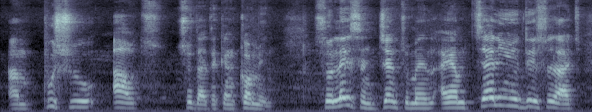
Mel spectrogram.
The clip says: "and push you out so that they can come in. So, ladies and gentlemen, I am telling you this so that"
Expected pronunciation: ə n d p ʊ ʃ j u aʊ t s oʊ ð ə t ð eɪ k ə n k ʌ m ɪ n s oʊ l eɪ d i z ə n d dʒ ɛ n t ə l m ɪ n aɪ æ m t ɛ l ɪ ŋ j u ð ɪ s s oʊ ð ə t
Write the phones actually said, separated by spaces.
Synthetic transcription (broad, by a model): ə n p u ʃ j u aʊ t s oʊ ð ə t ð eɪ k ə n k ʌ m ɪ n s oʊ l eɪ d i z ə n dʒ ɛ n t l m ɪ n aɪ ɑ m t ɛ l ɪ ŋ j u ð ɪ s s oʊ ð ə t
